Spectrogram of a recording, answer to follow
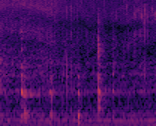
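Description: Sliced onion and garlic sizzling in olive oil in a stainless steel Instant Pot insert on sauté high, stirred with a wooden spoon that knocks against the pot now and then in short clicks.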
